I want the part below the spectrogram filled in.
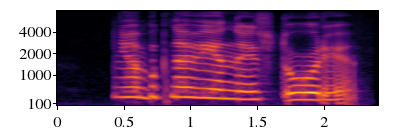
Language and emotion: Russian, sad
